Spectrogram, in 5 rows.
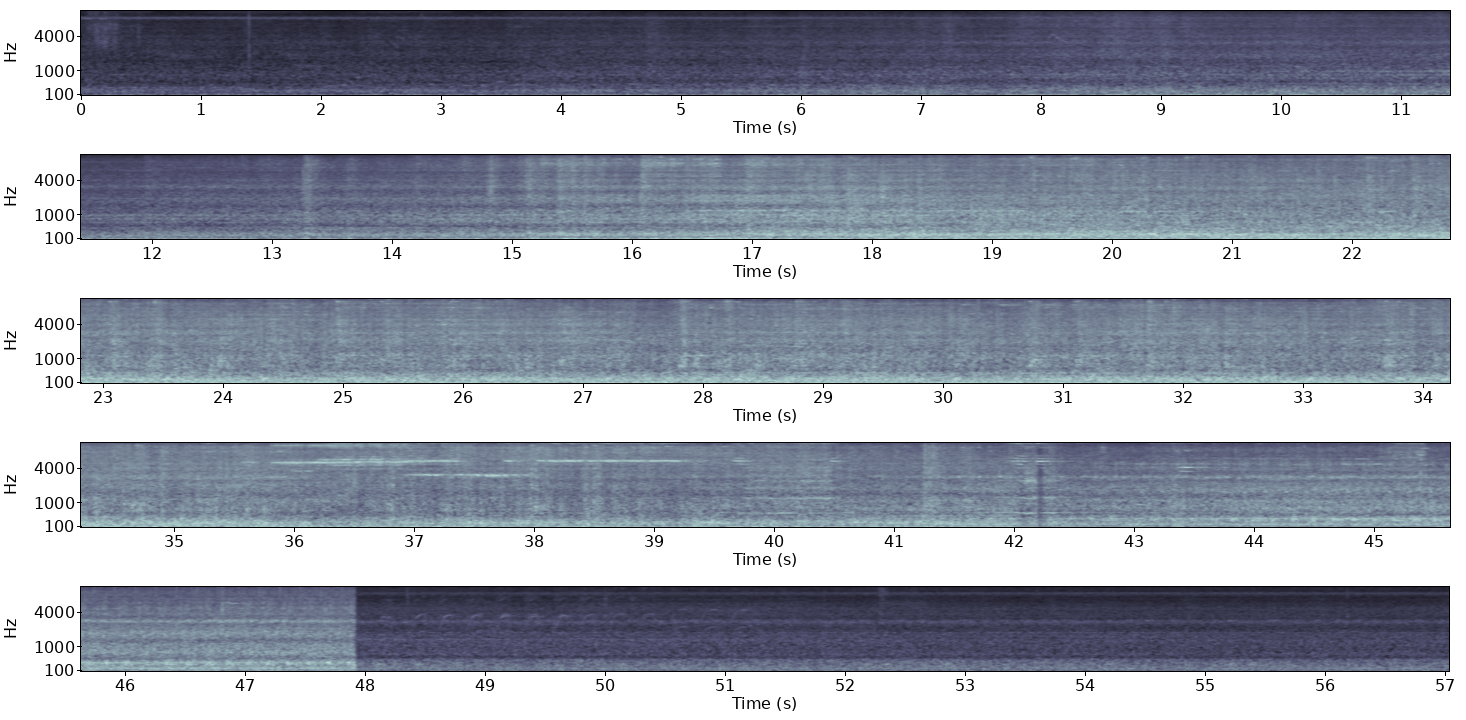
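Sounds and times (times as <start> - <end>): train wheels rumbling on rails: 4.1 - 48.0
high-pitched wheel squeals: 35.7 - 40.7, 41.8 - 45.5.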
